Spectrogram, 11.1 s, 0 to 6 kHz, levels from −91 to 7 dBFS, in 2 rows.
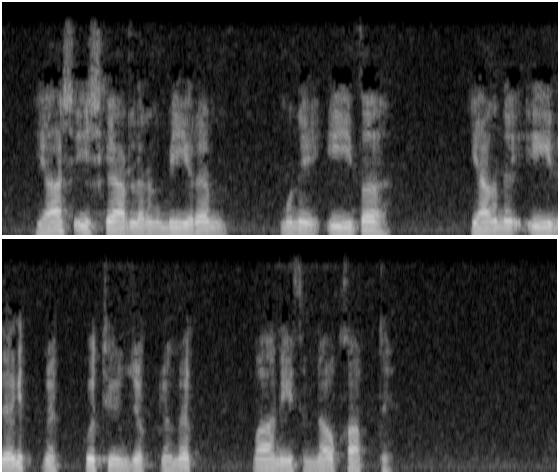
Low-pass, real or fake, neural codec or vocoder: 5.4 kHz; real; none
